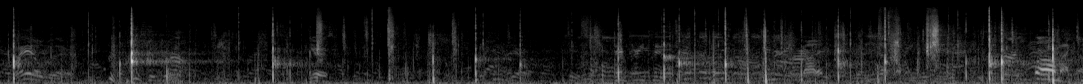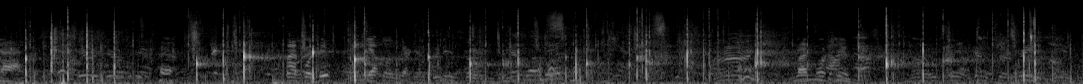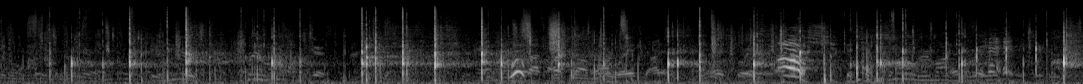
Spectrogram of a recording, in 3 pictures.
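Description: Pickleball paddles striking a hard plastic ball during doubles rallies: sharp pops at irregular intervals, some loud and close, with the ball bouncing on the court between hits.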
